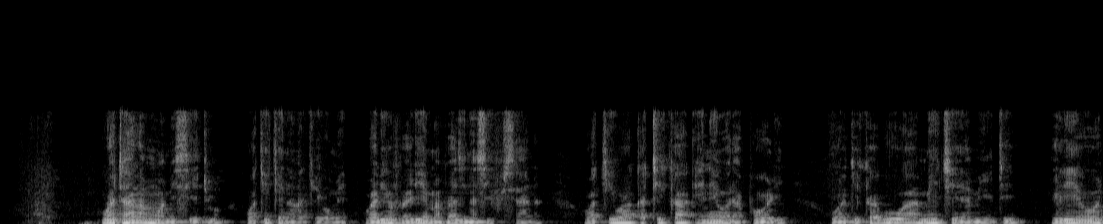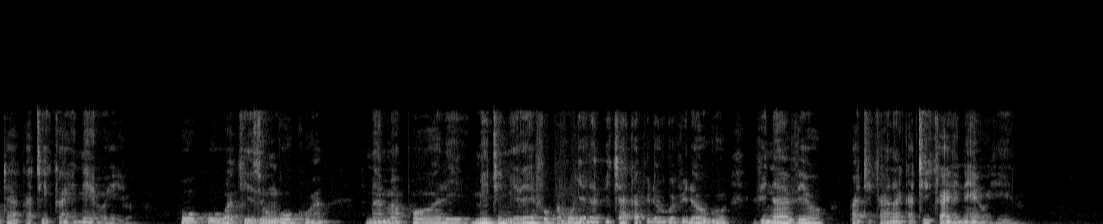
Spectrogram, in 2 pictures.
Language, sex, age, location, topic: Swahili, male, 25-35, Dar es Salaam, agriculture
